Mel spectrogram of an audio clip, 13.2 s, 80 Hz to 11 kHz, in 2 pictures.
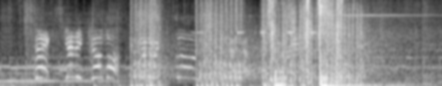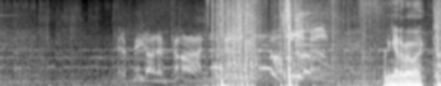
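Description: Gunfire in Hitman 3, with rapid bursts of shots and heavy impacts breaking out in clusters over game music and effects, and someone talking between the volleys.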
